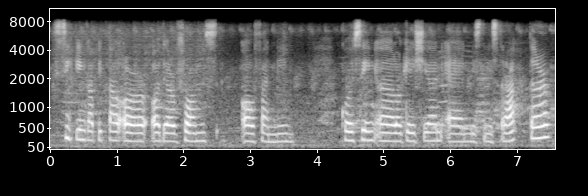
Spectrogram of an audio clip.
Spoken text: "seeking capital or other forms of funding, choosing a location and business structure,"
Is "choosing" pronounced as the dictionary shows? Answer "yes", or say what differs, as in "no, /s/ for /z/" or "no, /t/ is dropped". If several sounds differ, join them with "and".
no, /s/ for /z/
